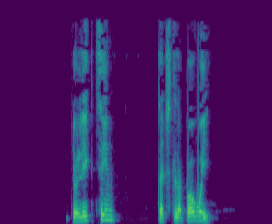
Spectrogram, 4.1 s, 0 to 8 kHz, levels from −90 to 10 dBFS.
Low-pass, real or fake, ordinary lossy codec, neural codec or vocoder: 7.2 kHz; real; MP3, 48 kbps; none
